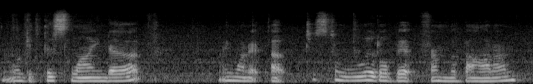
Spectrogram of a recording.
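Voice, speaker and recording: Music plays in the background. A woman speaks with monotone, flat intonation. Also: moderate pace. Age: 60s. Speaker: papercraft video creator. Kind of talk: tutorial; casual chat. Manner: casual, chatty.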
